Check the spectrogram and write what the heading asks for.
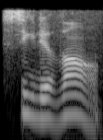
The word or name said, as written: ci-devant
